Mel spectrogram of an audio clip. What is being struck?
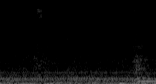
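Nothing is struck.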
